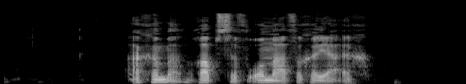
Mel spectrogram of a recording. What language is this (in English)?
Adyghe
